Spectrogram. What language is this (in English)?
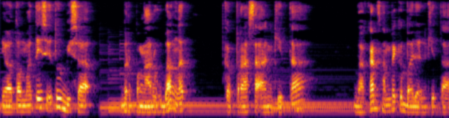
Indonesian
